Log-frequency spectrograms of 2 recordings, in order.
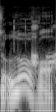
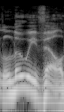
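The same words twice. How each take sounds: First: The syllables are mumbled together, as if mouth full. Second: Each syllable is said clearly and separately. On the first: The speaker calls it right. "it's Louisville. Almost like you have ... A mouthful of something" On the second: The speaker calls it wrong. "they don't say Louisville there"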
